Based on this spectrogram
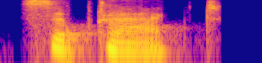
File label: "subtract", Indian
